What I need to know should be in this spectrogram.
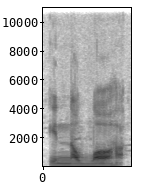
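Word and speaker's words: إِنَّ اللَّهَ: sini sebelumnya fathah maka lafaz Allahnya adalah innallah im ya tebal dibacanya vokalnya o Innallaha kemudian panjangnya dua harakat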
